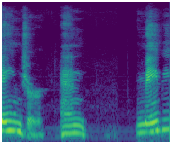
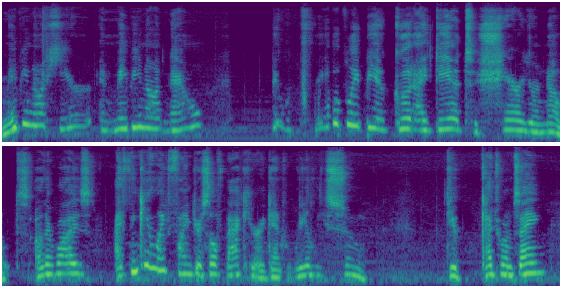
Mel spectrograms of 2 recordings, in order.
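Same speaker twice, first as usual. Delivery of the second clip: quiet, hushed, pointed tone; 6 dB quieter than usual. Speaking to an uncomfortable man, in a lowered voice. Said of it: "I sort of lower my voice a little bit".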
